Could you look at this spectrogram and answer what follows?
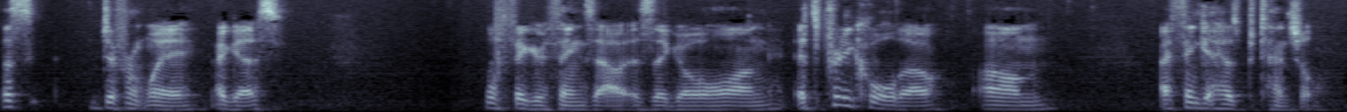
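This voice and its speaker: A man's voice: fairly low pitch, moderate pace, slightly rough. Man hosting a casual gaming podcast. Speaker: podcast host. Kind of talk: casual chat about gaming.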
